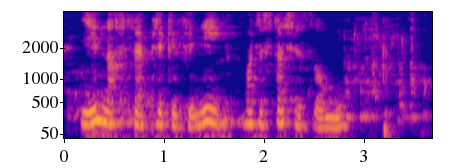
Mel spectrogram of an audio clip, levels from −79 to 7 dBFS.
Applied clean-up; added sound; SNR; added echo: classical method WPE with log-MMSE.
